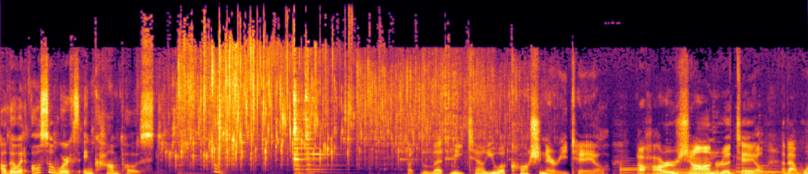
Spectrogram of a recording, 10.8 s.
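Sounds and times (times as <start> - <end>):
speech: 0.0 - 3.1, 5.4 - 10.7
grease frying in a pan: 2.1 - 7.6
metallic utensil clink: 3.9 - 6.2.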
